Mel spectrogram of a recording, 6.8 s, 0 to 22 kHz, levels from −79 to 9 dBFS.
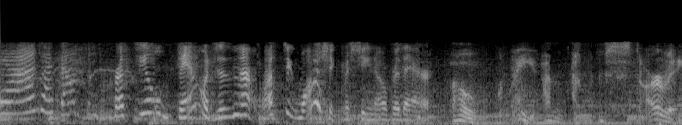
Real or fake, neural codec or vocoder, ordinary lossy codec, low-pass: fake; vocoder, 22.05 kHz, 80 mel bands, WaveNeXt; AAC, 24 kbps; 5.4 kHz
